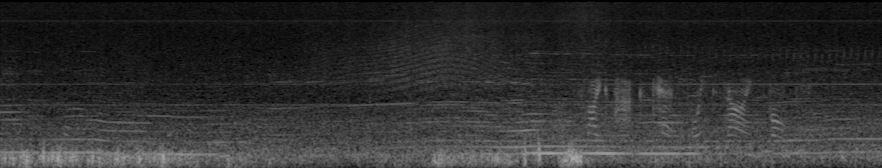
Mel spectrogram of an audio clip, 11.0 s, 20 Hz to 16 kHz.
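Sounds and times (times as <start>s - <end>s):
model plane motor drone: 0.0s - 11.0s.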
